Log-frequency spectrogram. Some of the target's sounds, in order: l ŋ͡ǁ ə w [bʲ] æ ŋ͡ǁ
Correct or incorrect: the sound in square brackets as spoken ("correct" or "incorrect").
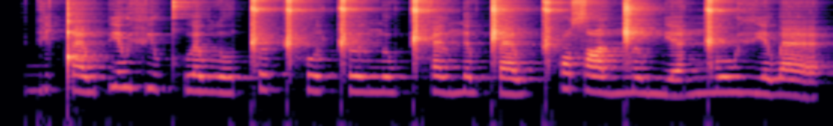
incorrect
